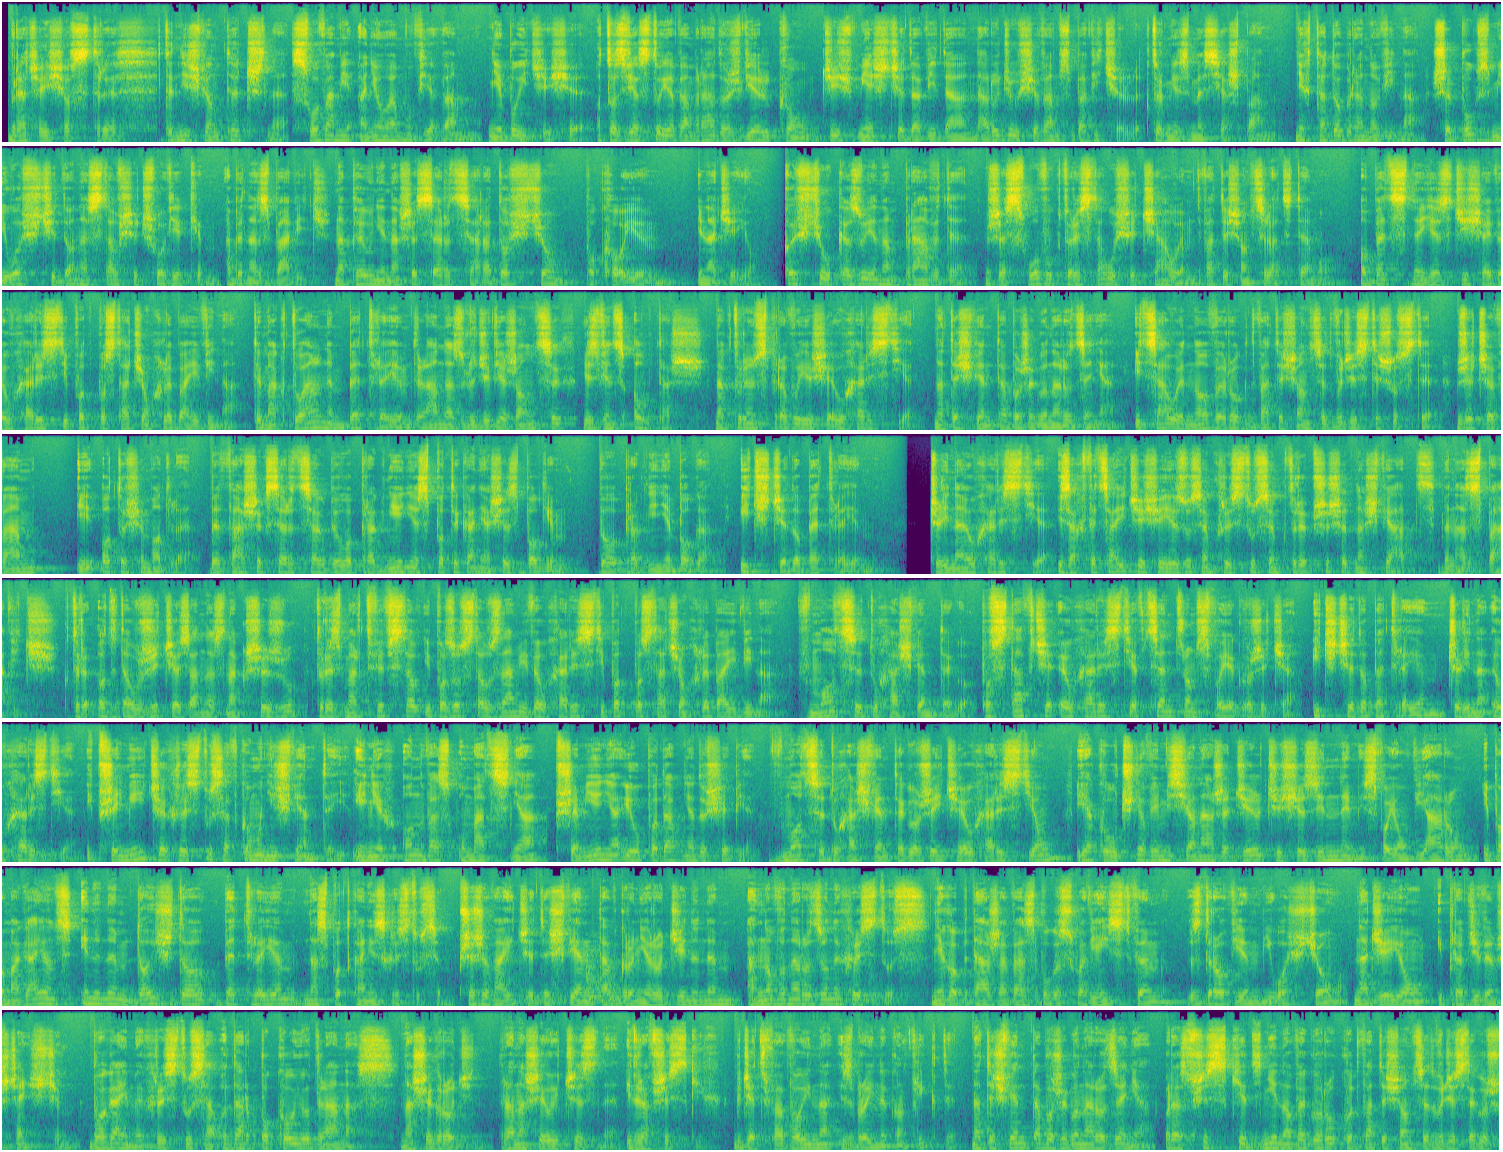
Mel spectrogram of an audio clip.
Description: Świąteczne orędzie ordynariusza diecezji ełckiej
Błagajmy Chrystusa o dar pokoju dla naszej Ojczyzny i dla wszystkich, gdzie trwa wojna i zbrojne konflikty – mówi do wiernych w orędziu świątecznym biskup diecezji ełckiej ksiądz Jerzy Mazur.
